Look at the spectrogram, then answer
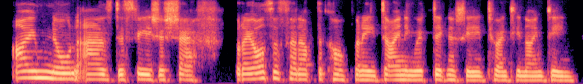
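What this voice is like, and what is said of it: Irish accent. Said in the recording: “in my best Irish accent”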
